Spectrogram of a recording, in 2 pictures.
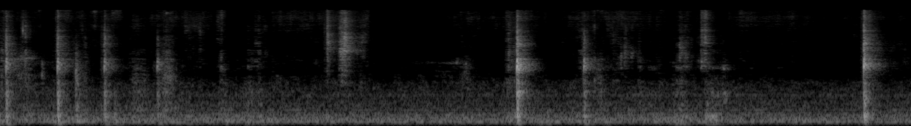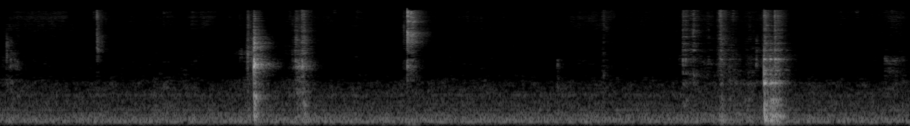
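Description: Fork and knife clicking and scraping against a ceramic plate while cutting a piece of steak: a dozen or so sharp, separate clicks at uneven intervals over a steady low hum.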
